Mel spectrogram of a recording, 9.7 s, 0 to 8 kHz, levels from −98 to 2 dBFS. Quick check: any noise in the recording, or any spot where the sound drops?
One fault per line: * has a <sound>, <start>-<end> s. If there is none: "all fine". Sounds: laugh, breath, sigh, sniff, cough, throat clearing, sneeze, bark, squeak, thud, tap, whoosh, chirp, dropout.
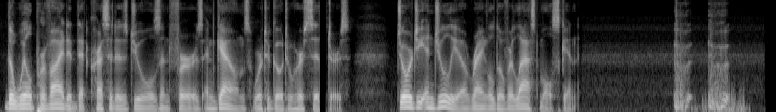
* has a dropout, 4.0-4.1 s
* has a cough, 8.4-9.4 s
